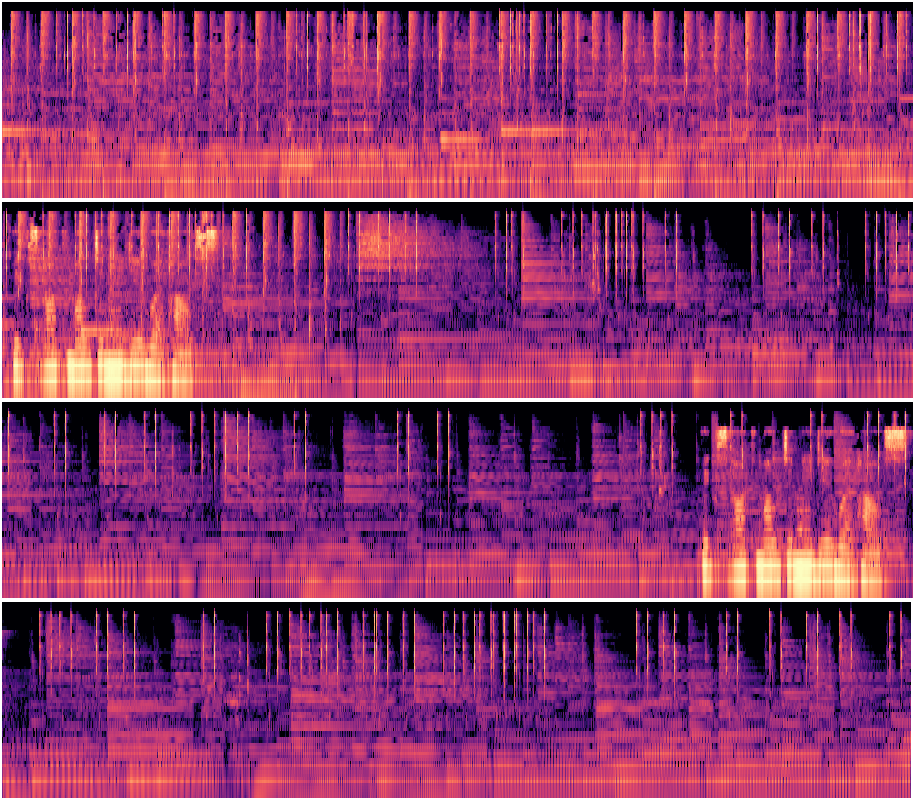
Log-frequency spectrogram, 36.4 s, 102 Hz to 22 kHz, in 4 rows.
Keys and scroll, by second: 11.3 super+space.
